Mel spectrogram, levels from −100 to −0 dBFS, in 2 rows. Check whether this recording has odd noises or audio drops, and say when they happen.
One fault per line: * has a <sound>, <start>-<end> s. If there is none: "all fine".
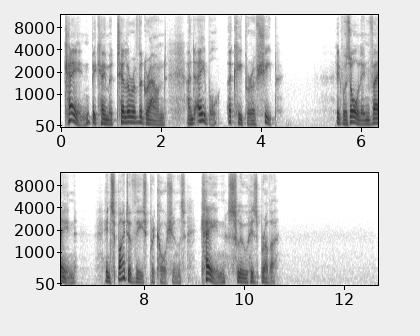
all fine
